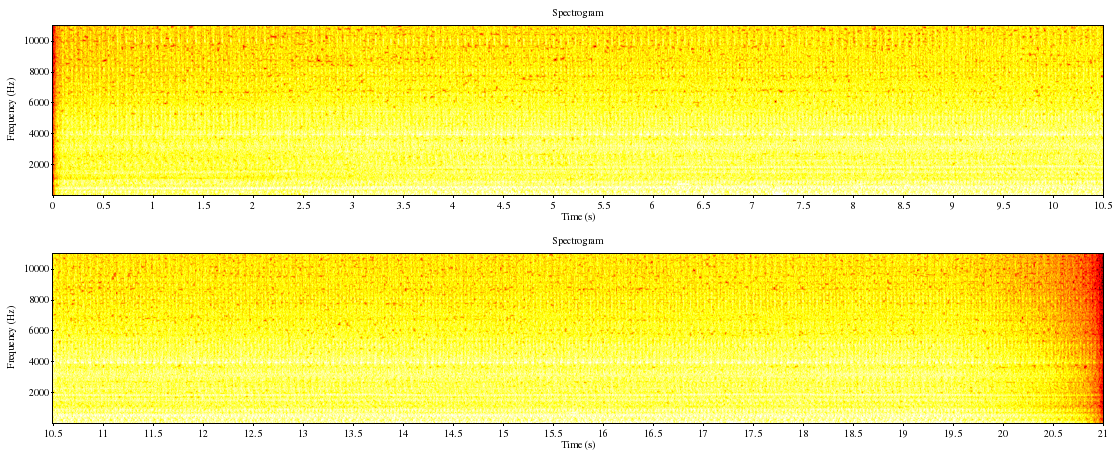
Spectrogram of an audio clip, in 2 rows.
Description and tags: Noise of a venerable 2CV engine idling at high speed. Recorded with my smartphone in downtown Seville (S Spain)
